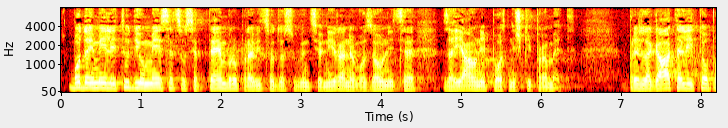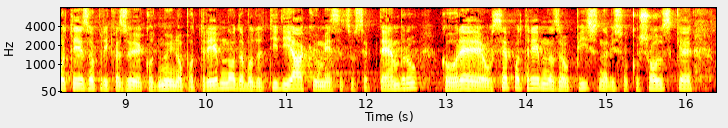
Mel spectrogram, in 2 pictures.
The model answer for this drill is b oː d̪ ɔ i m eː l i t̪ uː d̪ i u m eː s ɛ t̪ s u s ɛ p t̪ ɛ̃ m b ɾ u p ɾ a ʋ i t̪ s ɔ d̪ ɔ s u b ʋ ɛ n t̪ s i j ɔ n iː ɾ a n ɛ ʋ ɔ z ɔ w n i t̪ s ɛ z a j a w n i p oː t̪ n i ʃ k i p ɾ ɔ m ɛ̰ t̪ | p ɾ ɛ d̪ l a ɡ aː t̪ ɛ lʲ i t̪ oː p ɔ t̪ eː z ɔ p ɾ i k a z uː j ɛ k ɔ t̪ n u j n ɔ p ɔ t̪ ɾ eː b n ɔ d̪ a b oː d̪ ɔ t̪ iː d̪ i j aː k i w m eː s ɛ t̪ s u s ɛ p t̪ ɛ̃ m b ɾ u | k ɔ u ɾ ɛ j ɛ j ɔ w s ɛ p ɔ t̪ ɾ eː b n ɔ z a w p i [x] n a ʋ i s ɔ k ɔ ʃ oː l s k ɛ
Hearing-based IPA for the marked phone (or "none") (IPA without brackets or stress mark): s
